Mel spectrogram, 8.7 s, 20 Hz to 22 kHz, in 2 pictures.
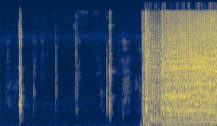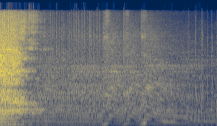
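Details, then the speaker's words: Husqvarna 395XP chainsaw after replacing the snapped starter rope: pulls over and fires at once, screams up briefly then settles to a steady even idle with no misses, stop switch tested; normal running. "See if our stop switch works. We're back in business."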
